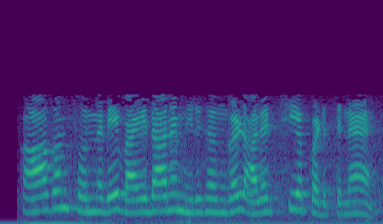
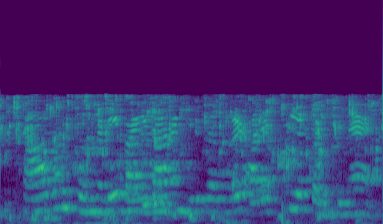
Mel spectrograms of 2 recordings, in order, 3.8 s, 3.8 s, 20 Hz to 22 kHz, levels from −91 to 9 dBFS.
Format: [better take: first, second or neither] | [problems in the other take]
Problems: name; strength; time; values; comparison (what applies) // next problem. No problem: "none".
first | noise reduction (classical method WPE with log-MMSE)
